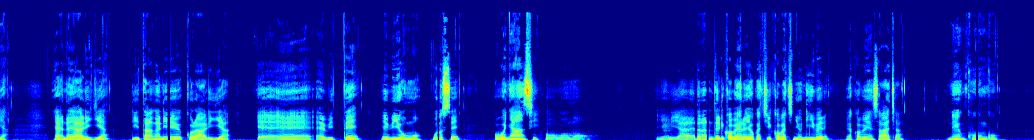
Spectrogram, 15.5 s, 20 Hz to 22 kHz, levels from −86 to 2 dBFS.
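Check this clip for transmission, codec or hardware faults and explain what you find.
Three kinds of fault are present in this speech clip: CD scratch ticks, gaps at joins of encoded pieces, and a switch to a distant microphone.

CD scratch ticks occur between 1.03 and 2.08 s (seven ticks) and again between 11.27 and 12.50 s (eight ticks). The longest tick is only a few milliseconds. A blemish on the disc defeats error correction once per revolution, so the player patches or mutes the damaged samples, giving about six or seven evenly spaced ticks a second. Unlike random codec clicks, they keep a steady rotational rhythm that swells and fades.

Gaps at joins of encoded pieces fall at 2.51 s (51 ms), then at 6.56, 10.60 and 14.64 s (about 40 ms each), exactly every 4 s. Separately encoded pieces were joined with their start-up delay and end-of-frame padding still in place. The result is short holes with slightly smeared edges, and the sound resumes exactly where it stopped. 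A transmission dropout would lose material, and it would not recur on such a strict schedule.

From 8.22 to 10.42 s the speech suddenly turns roomy and hollow, with thinner bass. The level drops by about 10 dB, and room noise rises to about 35 dB below the speech. This is likely a switch to a distant microphone after the close one failed. A simple gain dip would only make the sound quieter, without the abrupt change in tone and room character at both edges.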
